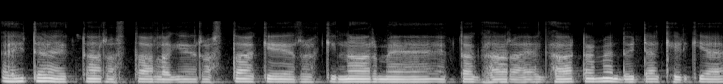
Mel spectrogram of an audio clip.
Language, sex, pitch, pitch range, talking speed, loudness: Sadri, male, 120 Hz, 120-130 Hz, 165 wpm, -15 LUFS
